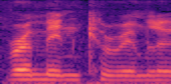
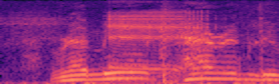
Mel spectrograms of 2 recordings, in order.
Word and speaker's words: Ramin Karimloo: I just pronounce it the way he himself pronounces it. No, you don't. Yes, I do. But that's because he pronounces it in a like... I guess he pronounces it in the proper Iranian way, but whatever.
